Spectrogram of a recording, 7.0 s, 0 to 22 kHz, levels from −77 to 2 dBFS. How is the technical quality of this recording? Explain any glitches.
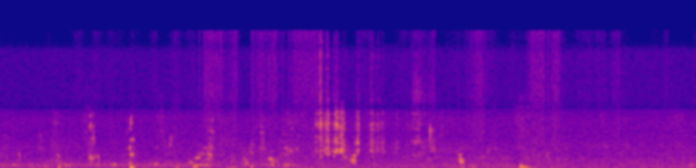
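The recording has clear echo-control problems on a speech call. The other side's voice leaks through from 0.0 to 2.98 s at roughly 10 dB below the talker, with faint scraps at 4.55 to 4.74 s and 6.91 to 6.96 s. The likely cause is loudspeaker echo that the canceller left in the microphone signal.

There is also speech suppressed in double talk at 0.31 to 1.83 s, 2.48 to 5.12 s and 5.68 s to the end. The talker dips by up to about 10, 15 and 5 dB in those spans, likely because the canceller turned everything down while both sides overlapped.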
